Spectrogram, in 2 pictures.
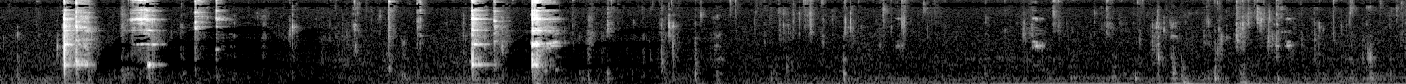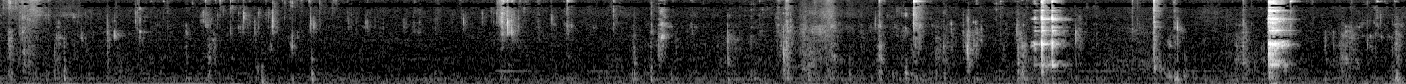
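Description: Faint close-up eating sounds: a person chewing boiled chicken, with scattered sharp clicks and mouth smacks, grouped in the first two seconds, about five seconds in, and twice near the end.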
